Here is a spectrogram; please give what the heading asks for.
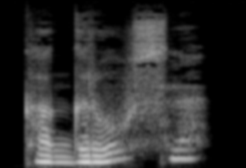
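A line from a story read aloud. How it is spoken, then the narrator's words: Shaky sigh. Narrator (Russian): леди Камилла прерывисто вздохнула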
